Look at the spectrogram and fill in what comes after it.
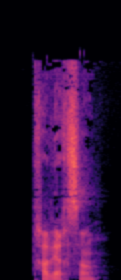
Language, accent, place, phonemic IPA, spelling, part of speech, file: French, France, Lyon, /tʁa.vɛʁ.sɛ̃/, traversin, noun, LL-Q150 (fra)-traversin.wav
- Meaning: bolster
